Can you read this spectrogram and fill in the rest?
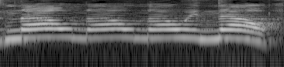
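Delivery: mother's stubborn protest; emphatic refusal. A narrator's reading. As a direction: refuse over and over, heatedly. Mother refuses to let daughter go.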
